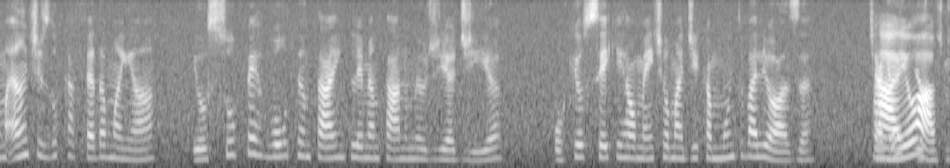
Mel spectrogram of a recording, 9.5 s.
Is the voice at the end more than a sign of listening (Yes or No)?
Yes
